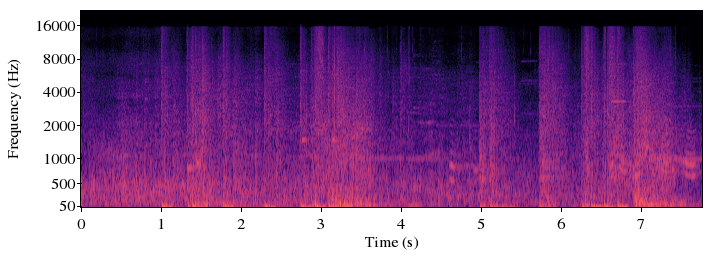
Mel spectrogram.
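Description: A pistol fires a series of sharp shots.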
